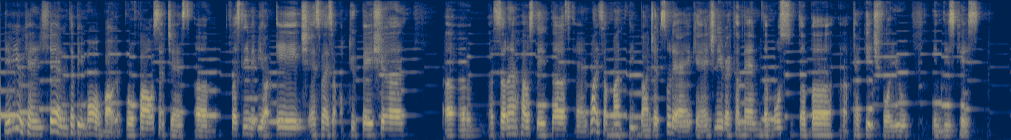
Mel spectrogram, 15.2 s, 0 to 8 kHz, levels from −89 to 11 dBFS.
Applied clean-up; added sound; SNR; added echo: neural mask model RNNoise.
